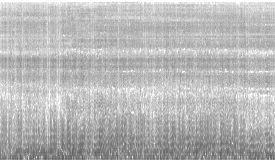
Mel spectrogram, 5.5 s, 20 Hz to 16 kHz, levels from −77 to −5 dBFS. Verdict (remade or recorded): recorded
